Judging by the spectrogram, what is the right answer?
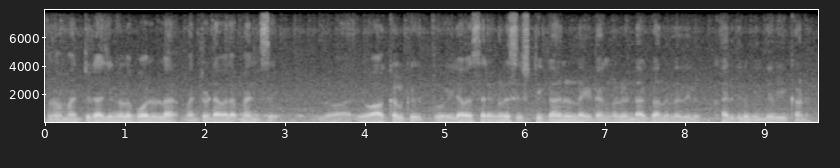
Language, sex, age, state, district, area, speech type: Malayalam, male, 18-30, Kerala, Kozhikode, rural, spontaneous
